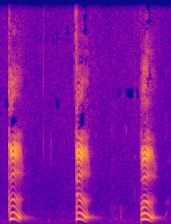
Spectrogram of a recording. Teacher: 경음이라는 소리는 끄 뜨 뿌와 같이 힘을 많이 주어서 발음하는 된 소리를 이야기합니다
